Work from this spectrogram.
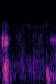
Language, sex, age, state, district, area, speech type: Kannada, male, 18-30, Karnataka, Bangalore Urban, urban, conversation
